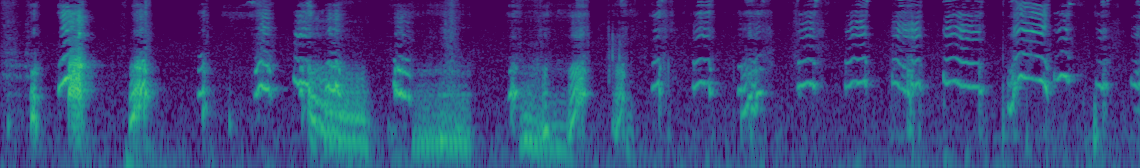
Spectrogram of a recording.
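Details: Standard Poodle puppies a little over three weeks old, a litter from River: a run of short high whimpers and squeaks, many falling or bending in pitch, coming every half second or so among soft clicks and rustling.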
